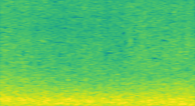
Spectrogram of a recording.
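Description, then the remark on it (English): Steady ocean waves wash and hiss continuously, blended with a soft rush of wind, forming a dense, even roar of surf with no voices present. “The timbre of waves and the wash of the wind all do lap at the seal and the salt of the eyelids.”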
